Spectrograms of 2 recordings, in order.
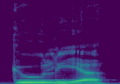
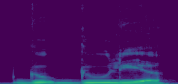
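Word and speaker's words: Giulia: tiptoe by the window Julia ID pronounced like GIF gulia gulia uh this outfit fantastic finally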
